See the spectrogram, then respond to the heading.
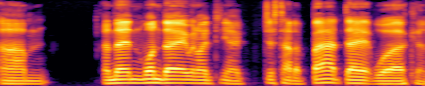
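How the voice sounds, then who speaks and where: With a British accent, a man speaks in a bright, sharp tone, the sound dry and close with no echo on a very clean recording with a silent background. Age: 30s. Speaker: voiceover artist. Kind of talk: casual interview.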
